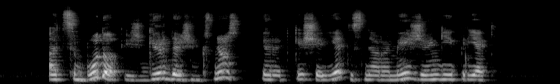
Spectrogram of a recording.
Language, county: Lithuanian, Vilnius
